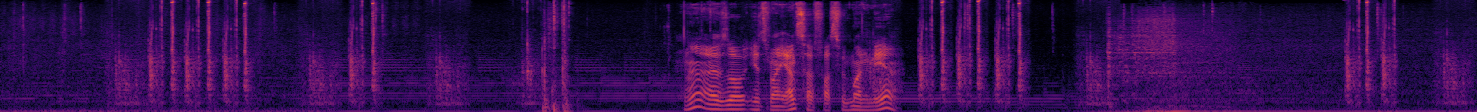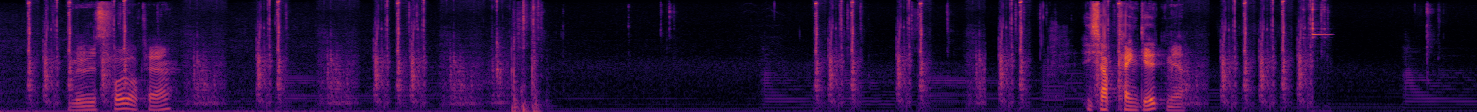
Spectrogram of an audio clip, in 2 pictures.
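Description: Metal lock picks click and scrape inside a lock.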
